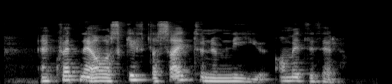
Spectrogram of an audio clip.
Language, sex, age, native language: Icelandic, female, 60-69, Icelandic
